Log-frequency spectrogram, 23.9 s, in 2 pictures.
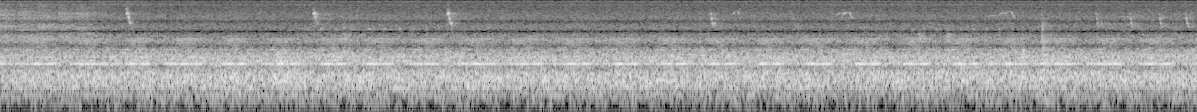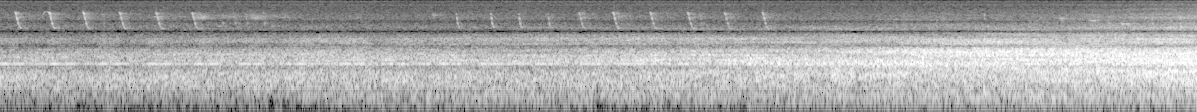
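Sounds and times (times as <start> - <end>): faint steady hum: 0.0 - 23.9
approaching vehicle: 18.0 - 23.9.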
